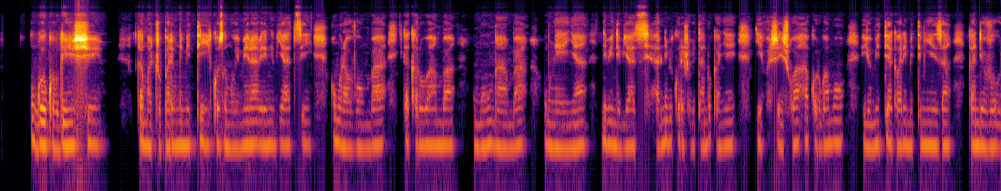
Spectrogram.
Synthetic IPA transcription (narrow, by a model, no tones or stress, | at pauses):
ubɡoːko̞bɡiːnʃi | ɡ̥amat͡ʃupaɾimŋimitiikʰozɡwemuβimeɾaβiɾimŋibjaːt͡siŋ̥omuɾavuːmbaikakʰaɾuβaːmba | umuŋ̥aːmbaumŋe̞ːɲaniβiːndiβjaːt͡si̥haɾiniβiko̞ɾe̞ːʃoβitaːndukʰaɲe̞βjifḁʃiːʃkwahako̞ɾɡwamo̞ijo̞mitihakaβaɾimitimɲiːzakaːndivuːɾ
